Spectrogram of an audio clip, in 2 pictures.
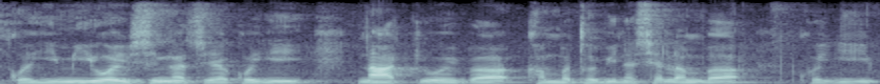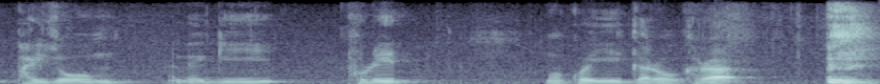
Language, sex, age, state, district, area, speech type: Manipuri, male, 45-60, Manipur, Imphal West, rural, spontaneous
